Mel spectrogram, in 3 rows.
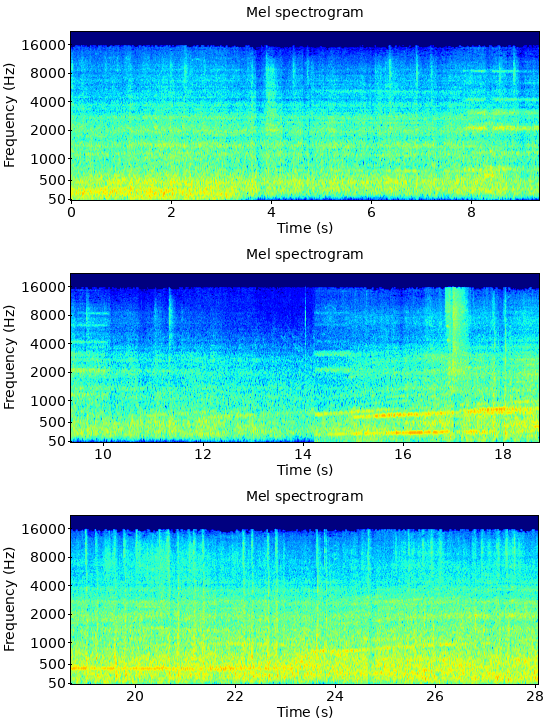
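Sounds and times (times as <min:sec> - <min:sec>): train traction motors whining: 0:14.2 - 0:23.8.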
